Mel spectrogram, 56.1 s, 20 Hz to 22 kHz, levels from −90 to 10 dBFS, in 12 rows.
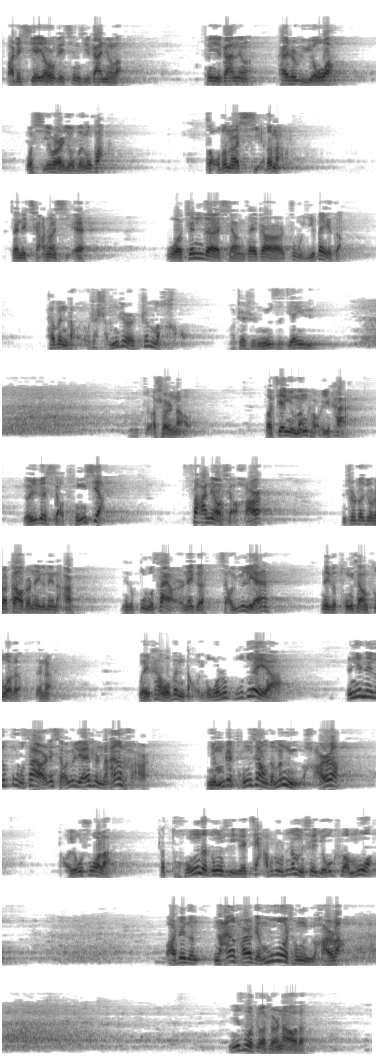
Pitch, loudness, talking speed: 315 Hz, -13 LUFS, 220 characters per minute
